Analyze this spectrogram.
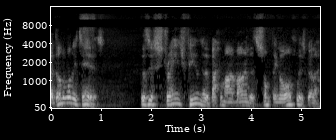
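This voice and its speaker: The speaker's intonation is lively and somewhat breathy. The pace is moderate. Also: man. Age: 70s. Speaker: stadium announcer. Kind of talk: interview. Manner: halting.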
